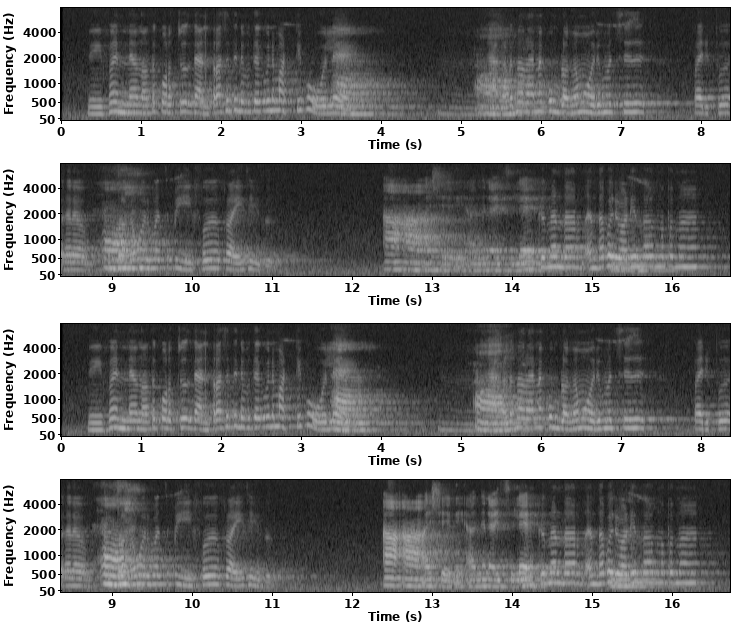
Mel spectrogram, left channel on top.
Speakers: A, on the right; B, on the right.
A: ബീഫന്നെ ഒന്നാമത് കൊറച്ച് രണ്ട് പ്രാവശ്യം തിന്നുമ്പത്തേക്ക്‌ പിന്നെ മട്ടി പോവുല്ലേ
B: ആഹ്
A: ഉം ഉം
B: ആഹ്
A: ഞങ്ങള് സാധാരണ കുമ്പളങ്ങ മോരും വെച്ച് പരിപ്പ് അല്ല കുമ്പളങ്ങ
B: ആഹ്
A: മോരും വച്ച് ബീഫ് ഫ്രൈ ചെയ്ത്.
B: ആഹ് ആഹ് അയ്ശരി
A: ഉം
B: അങ്ങനെ വെച്ച്ല്ലേ
A: നിനക്ക് ഇന്ന് എന്താ എന്താ പരിപാടി
B: ഉം
A: എന്താന്നപ്പന്ന്?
